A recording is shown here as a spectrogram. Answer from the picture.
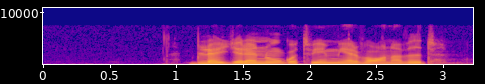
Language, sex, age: Swedish, female, 20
